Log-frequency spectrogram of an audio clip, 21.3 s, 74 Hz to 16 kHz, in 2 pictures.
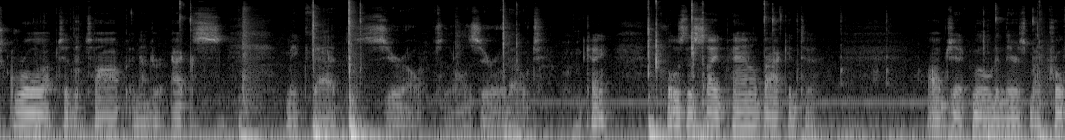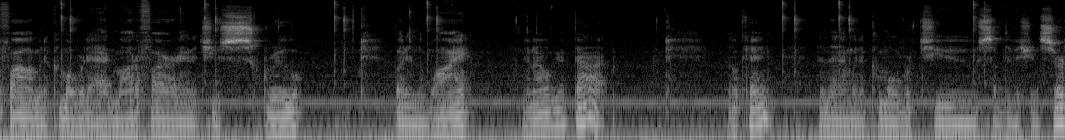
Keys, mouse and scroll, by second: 1.7-3.6 drag, 5.0 a, 6.5 n, 6.9 Tab, 8.0 middle click, 8.5-9.8 middle drag, 11.2-15.7 drag, 18.4-21.3 drag.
